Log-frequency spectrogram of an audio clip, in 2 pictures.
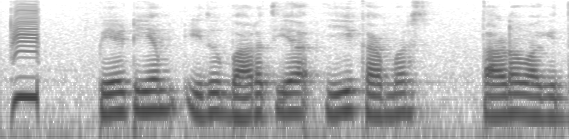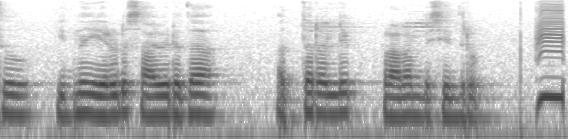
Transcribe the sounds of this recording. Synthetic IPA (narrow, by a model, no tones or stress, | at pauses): peːʈijemid̪ubʱaːɾɐt̪iːjɐiːkaːmɐɾs | t̪aːɾɳɐʋaːɡid̪ːuid̪nuɛɾɐɽusaːʋiɾɐd̪ɐ | ɐt̪ːɐɾɐlːipɾaːɾɐmbʱisid̪ɾu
